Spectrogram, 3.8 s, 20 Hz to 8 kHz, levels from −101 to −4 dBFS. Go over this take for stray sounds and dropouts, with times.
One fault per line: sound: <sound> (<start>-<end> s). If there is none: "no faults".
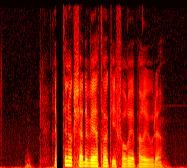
sound: dropout (1.1-1.3 s)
